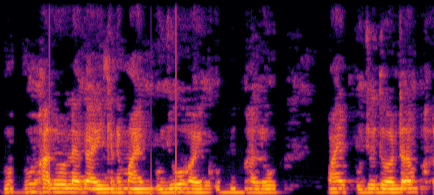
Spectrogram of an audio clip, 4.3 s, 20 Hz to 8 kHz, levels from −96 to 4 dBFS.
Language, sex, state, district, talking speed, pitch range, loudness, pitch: Bengali, female, West Bengal, Kolkata, 165 wpm, 145-155 Hz, -14 LUFS, 150 Hz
